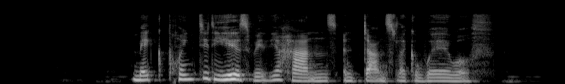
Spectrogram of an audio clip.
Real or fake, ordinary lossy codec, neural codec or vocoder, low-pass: real; none; none; 10.8 kHz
